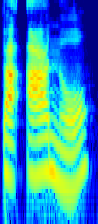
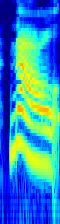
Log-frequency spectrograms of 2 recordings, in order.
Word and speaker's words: paano: just a pronunciation tip it's technically paoo when they're two vocab when they're two vowels together you say them separately Pao but when speaking quickly Filipinos just say now let's practice using paano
